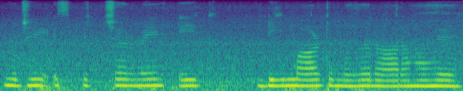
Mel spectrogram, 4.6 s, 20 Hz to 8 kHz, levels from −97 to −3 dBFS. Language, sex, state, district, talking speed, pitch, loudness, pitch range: Hindi, female, Chhattisgarh, Raipur, 140 wpm, 195 Hz, -14 LUFS, 190-200 Hz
